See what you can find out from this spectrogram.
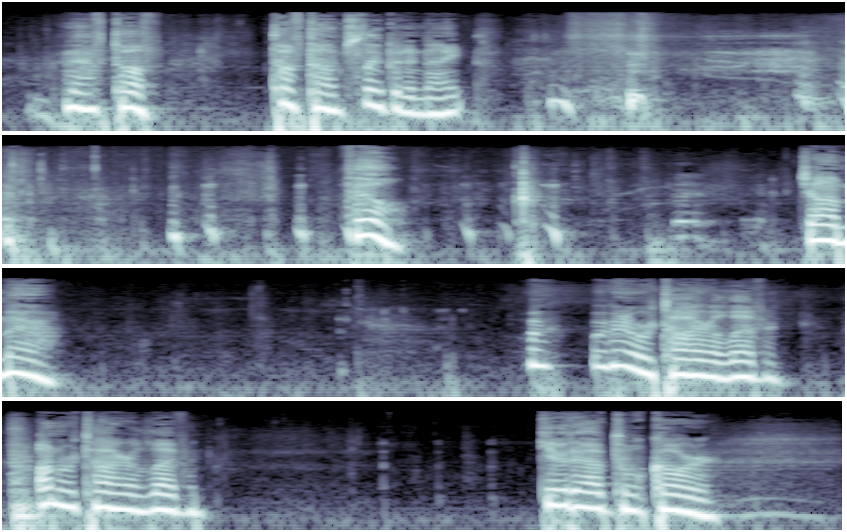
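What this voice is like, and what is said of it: Imitates another person's voice. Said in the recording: “I'll do my John Mara voice.”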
